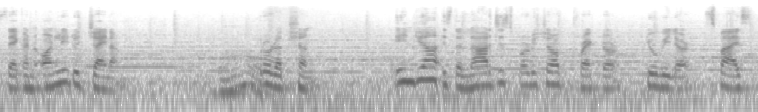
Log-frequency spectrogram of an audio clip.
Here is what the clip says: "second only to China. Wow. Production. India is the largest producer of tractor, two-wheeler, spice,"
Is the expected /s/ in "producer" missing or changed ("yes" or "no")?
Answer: yes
